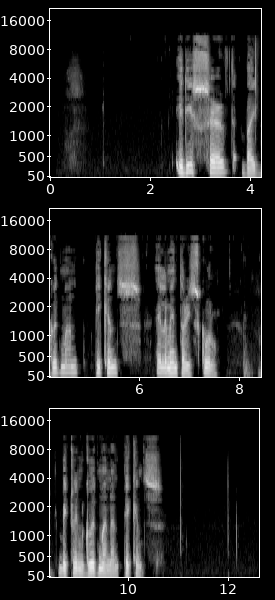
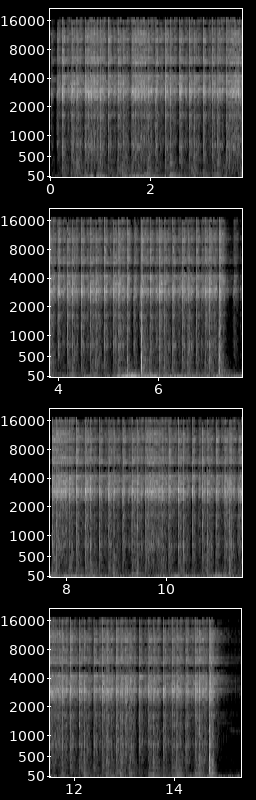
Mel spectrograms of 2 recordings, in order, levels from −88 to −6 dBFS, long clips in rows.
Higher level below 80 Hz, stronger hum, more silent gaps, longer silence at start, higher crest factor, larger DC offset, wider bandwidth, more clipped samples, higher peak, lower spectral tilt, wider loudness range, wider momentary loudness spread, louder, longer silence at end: about the same, -58 dBFS vs -56 dBFS; neither; neither; first, 2.5 s vs 0 s; about the same, 18 dB vs 22 dB; neither; second, 11.5 kHz vs 17 kHz; neither; first, -4 dBFS vs -12 dBFS; first, -4.5 dB/octave vs 1.5 dB/octave; about the same, 3 LU vs 1 LU; first, 13 LU vs 4 LU; first, -21 LUFS vs -30 LUFS; first, 2 s vs 0.3 s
